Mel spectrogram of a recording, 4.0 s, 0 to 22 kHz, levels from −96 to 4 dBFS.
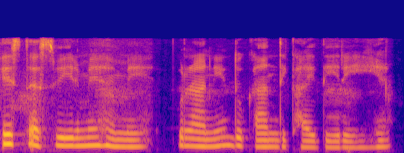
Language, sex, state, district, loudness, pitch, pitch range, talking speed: Hindi, female, Uttar Pradesh, Lalitpur, -19 LUFS, 185 Hz, 175-205 Hz, 150 wpm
